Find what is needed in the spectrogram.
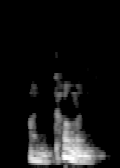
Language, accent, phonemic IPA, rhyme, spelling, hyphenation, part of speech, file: English, Southern England, /ʌnˈkɒmən/, -ɒmən, uncommon, un‧com‧mon, adjective / adverb, LL-Q1860 (eng)-uncommon.wav
- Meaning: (adjective) 1. Rare; not readily found; unusual 2. Remarkable; exceptional; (adverb) Exceedingly, exceptionally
